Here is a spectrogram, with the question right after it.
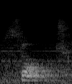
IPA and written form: stɒpt (stopped)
